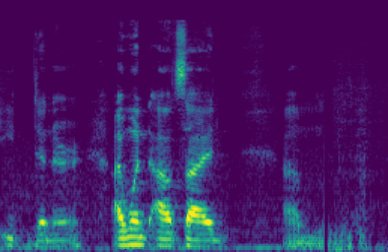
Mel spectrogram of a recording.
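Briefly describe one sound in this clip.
A man speaks with animation close to a microphone.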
